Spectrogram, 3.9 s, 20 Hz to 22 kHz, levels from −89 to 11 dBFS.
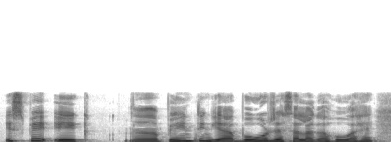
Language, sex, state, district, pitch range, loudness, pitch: Hindi, female, Uttar Pradesh, Lalitpur, 210-245 Hz, -14 LUFS, 220 Hz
